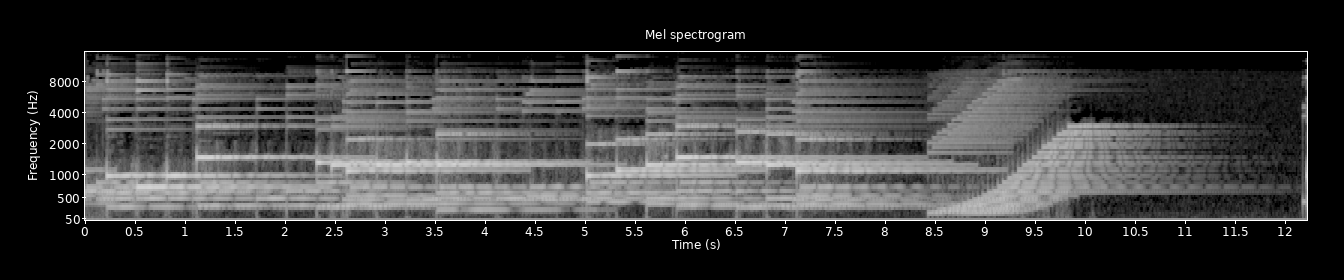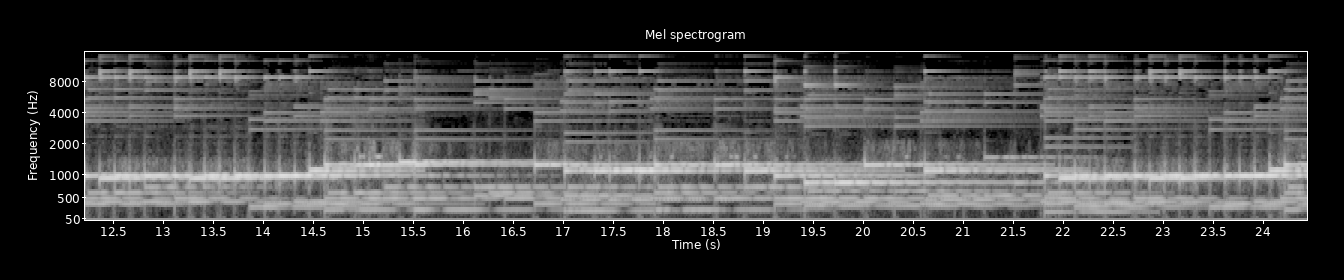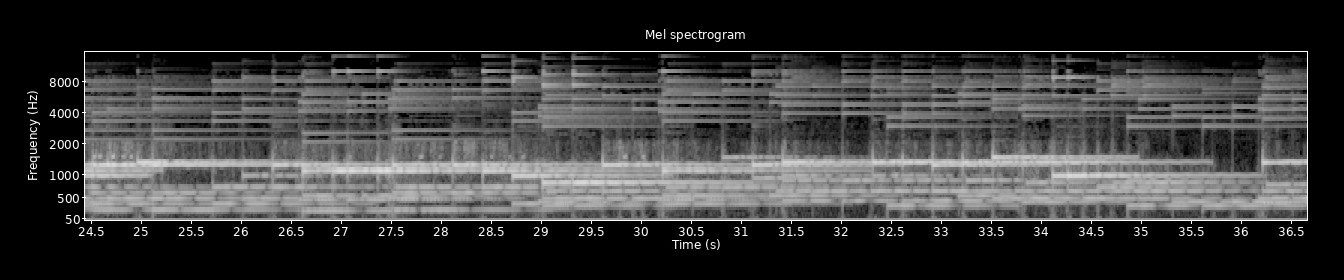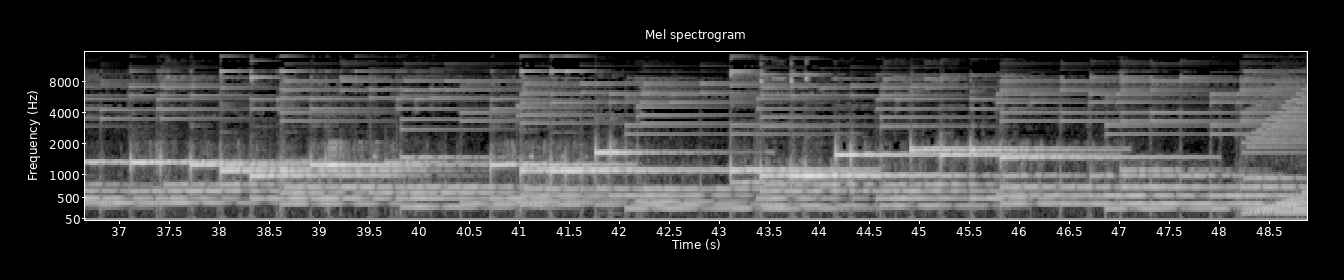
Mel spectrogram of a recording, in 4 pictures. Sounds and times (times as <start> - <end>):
Music: 0.0 - 48.8.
